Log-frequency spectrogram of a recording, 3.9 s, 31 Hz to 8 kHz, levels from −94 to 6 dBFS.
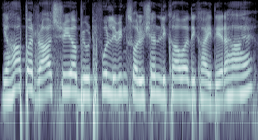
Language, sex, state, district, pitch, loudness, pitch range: Hindi, male, Jharkhand, Ranchi, 185 Hz, -11 LUFS, 170-210 Hz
